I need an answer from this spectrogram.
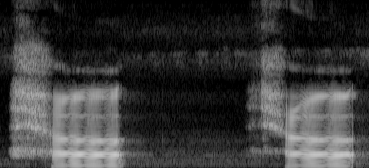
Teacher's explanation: हा मुंह से बिना आवाज हल्की सांस की तरह हलक से आवाज निकालते हुए हा अदा होते हैं। हा हुरूफ हलकी है। बीच हलक से अदा होते हैं। · ہا حروف حلقی ہے، بیچ حلق سے ادا ہوتے ہیں. حروف حلقی مطلب جو حرف حلق کے اندر سے ادا ہوتے ہیں. · منہ سے بنا آواز ہلکی سانس کی طرح حلق سے آواز نکالتے ہوئے ہا ادا ہوتے ہیں. ہا حروف حلقی ہے، بیچ حلق سے ادا ہوتے ہیں. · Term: بڑی ہا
